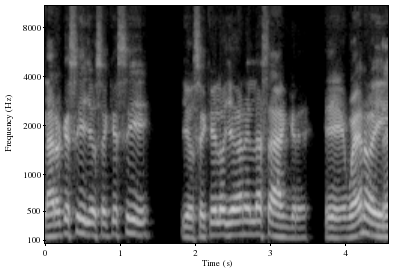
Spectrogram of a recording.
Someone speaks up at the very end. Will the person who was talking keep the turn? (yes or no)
no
